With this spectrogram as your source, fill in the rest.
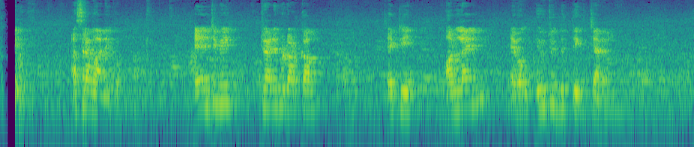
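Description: A man speaks calmly and close by to the listener.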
